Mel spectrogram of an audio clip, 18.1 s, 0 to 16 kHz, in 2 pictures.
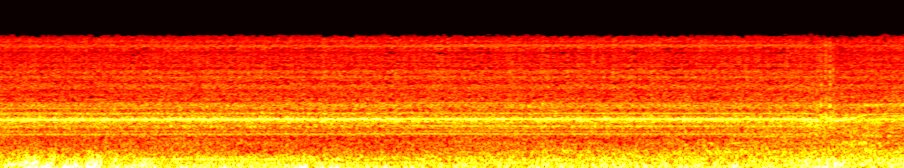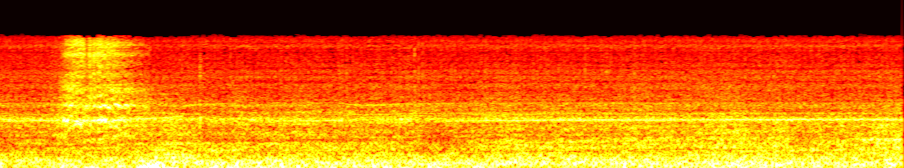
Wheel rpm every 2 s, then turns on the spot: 0, 0, 0, 0, 20, 10, 0, 0, 0.
10-12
